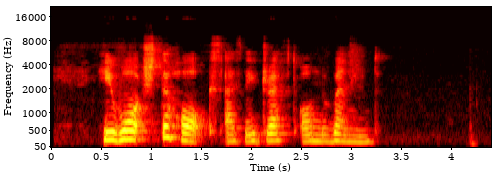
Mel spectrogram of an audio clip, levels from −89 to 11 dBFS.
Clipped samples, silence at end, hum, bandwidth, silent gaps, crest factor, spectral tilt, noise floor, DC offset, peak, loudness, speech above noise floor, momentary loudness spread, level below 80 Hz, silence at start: under 0.1%; 1.2 s; none; 9.2 kHz; none; 18 dB; -5.5 dB/octave; -69 dBFS; under 0.1%; -2 dBFS; -18 LUFS; 51 dB; 16 LU; -64 dBFS; 0.5 s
